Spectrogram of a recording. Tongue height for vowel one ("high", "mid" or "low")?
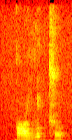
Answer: mid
